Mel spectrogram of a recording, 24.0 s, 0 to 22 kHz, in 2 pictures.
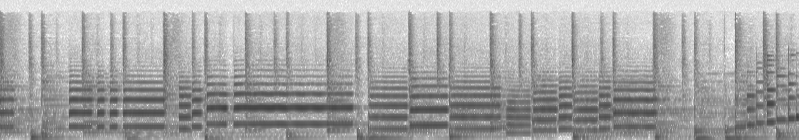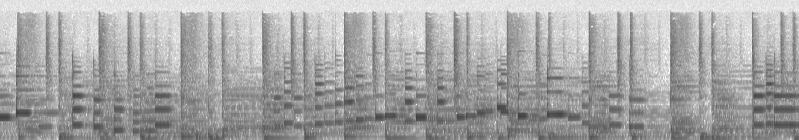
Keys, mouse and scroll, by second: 2.9-7.0 middle drag, 7.6-8.2 shift+middle drag, 8.2-14.2 drag, 14.2-14.8 middle drag, 14.8 r, 17.5 shift+middle drag, 17.8 scroll up 1, 18.0-19.2 middle drag, 19.2-23.9 drag.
